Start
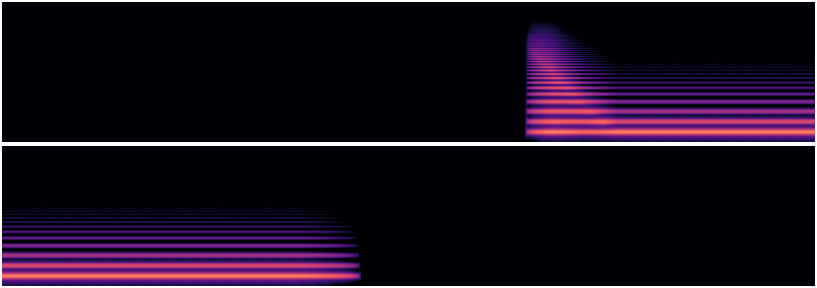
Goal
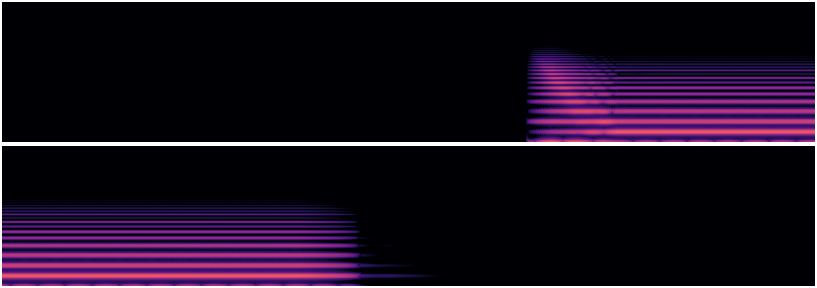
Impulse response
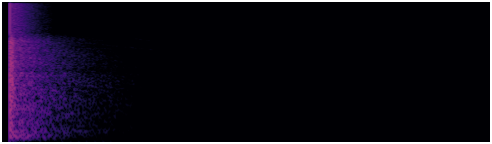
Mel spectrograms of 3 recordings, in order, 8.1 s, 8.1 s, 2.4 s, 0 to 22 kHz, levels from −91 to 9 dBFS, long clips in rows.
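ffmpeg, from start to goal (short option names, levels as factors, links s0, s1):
-filter_complex "[0:a]aeval=exprs='abs(val(0))':c=same,asplit=2[s0][s1];[1:a]atrim=start_sample=2205,adelay=9[s2];[s1][s2]afir=irnorm=-1:irlink=0,volume=0.0501[s3];[s0][s3]amix=inputs=2:normalize=0,highpass=f=370:t=q:w=0.5412,highpass=f=370:t=q:w=1.307,lowpass=f=3200:t=q:w=0.5176,lowpass=f=3200:t=q:w=0.7071,lowpass=f=3200:t=q:w=1.932,afreqshift=-290"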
